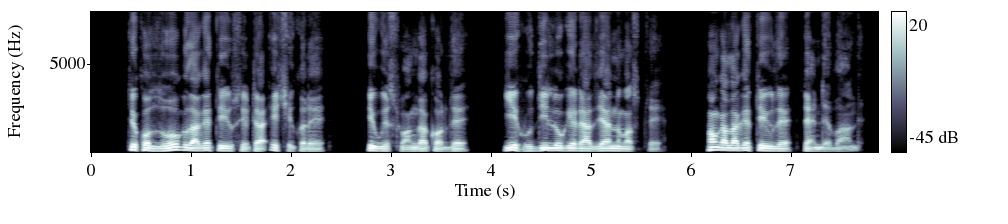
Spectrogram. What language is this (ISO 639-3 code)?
kfx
